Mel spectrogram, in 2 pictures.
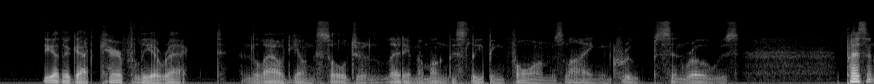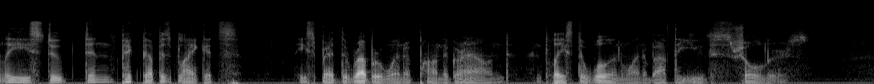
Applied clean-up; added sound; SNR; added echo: none; none; none; none.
